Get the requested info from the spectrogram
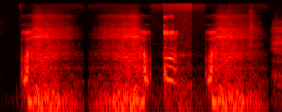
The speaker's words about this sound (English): What was that breathing? It was you. That was something played in reverse.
